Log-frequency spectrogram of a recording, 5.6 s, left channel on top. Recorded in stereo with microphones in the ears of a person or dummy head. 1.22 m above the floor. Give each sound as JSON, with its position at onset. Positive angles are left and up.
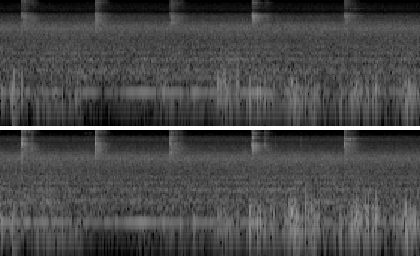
{"t": 0.3, "sound": "a dropped coin", "side_deg": -25, "distance_m": 0.6}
